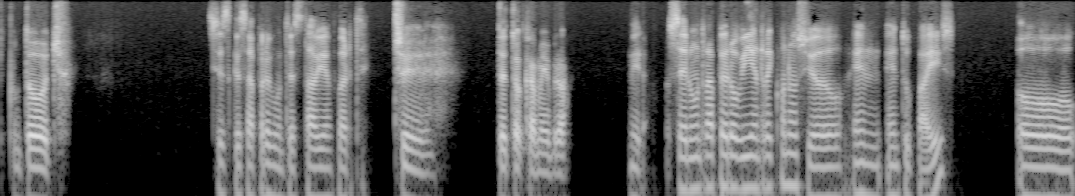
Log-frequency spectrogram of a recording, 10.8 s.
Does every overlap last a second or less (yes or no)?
yes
